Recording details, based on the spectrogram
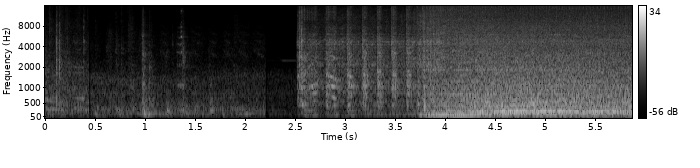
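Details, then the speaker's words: Volvo 240 after replacing the idle air control valve: few cranking beats, catches, then settles into an even steady idle, idle screw all the way in; idle fixed, sounds much better. "that sounds a lot better I think idle screw all the way in that's good"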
